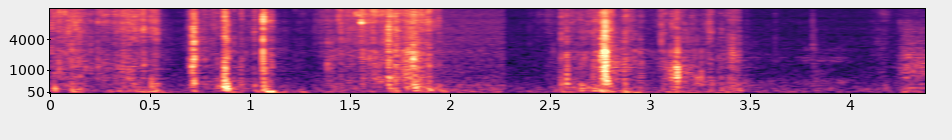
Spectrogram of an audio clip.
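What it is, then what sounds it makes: Bead play foam being kneaded. Fingers knead and scrunch a mixed lump of blue and orange bead play foam, producing soft, bright crinkling and crackling with sharp popping clicks. The quiet scrunching comes in bursts separated by brief near-silent pauses.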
